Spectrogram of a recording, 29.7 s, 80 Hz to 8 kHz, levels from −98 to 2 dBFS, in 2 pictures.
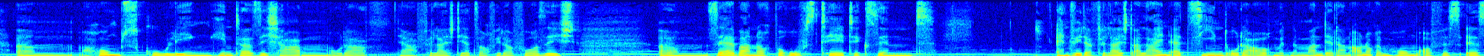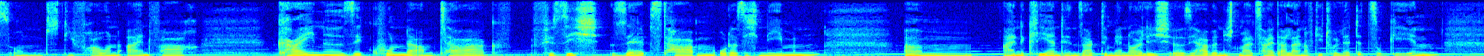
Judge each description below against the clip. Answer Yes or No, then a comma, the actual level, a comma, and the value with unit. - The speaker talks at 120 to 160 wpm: Yes, average, 130 wpm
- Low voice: No, high, 195 Hz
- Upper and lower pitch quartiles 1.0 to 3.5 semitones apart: Yes, average, 3.1 semitones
